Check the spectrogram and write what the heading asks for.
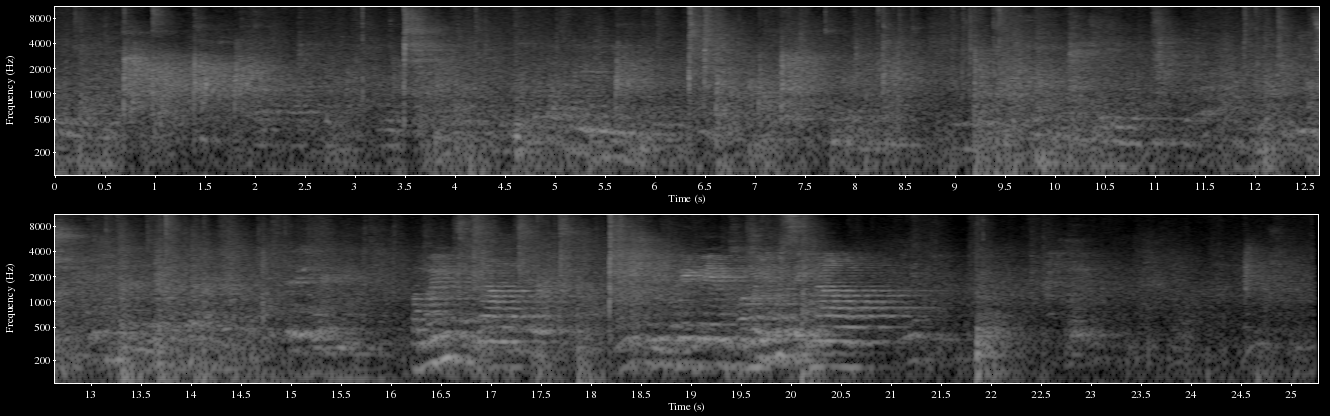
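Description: Indistinct chatter of several students' voices, broken by a few irregular thumps of volleyballs hitting the gym floor.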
